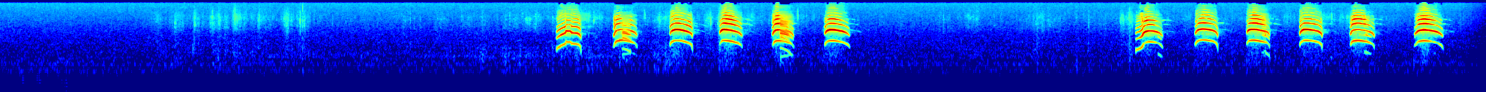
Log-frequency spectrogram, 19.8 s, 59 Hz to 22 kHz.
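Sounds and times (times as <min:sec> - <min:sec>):
Northern goshawk nasal calls: 0:07.4 - 0:11.4, 0:15.2 - 0:19.3.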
